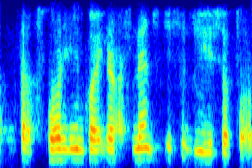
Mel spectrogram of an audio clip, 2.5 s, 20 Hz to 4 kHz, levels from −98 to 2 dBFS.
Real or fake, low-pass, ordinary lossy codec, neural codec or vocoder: fake; 3.6 kHz; Opus, 32 kbps; codec, 16 kHz, 1.1 kbps, Voila-Tokenizer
